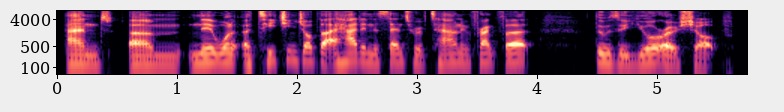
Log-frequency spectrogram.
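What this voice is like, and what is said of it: Crackly, late-night tired voice. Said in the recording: “Sorry for my voice... it's quite late for me. That's why my voice is crackling a bit”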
